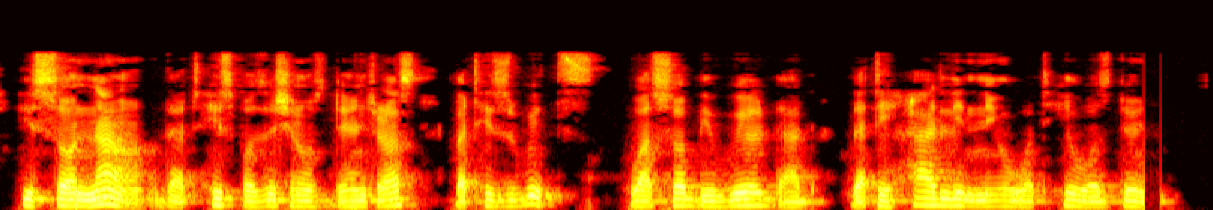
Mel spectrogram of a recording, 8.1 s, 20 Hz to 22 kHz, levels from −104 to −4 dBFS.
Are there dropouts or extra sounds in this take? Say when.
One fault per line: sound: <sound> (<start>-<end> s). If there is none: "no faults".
sound: dropout (7.6-7.7 s)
